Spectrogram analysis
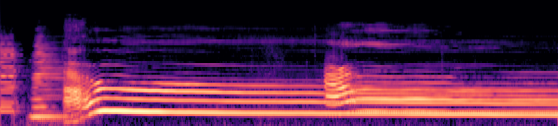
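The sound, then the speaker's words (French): A small dog in a big city howls in a long, sustained wail that rises at the start, holds steady, then lifts again briefly before trailing on, fairly loud with no one speaking. “La ville est bien trop grande pour ce tout petit chien.”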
